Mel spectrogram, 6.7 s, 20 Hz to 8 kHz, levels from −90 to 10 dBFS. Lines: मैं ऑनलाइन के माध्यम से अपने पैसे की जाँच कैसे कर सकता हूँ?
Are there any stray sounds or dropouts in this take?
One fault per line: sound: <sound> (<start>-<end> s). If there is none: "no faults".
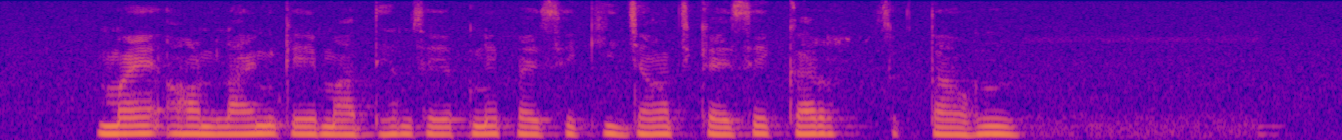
no faults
